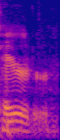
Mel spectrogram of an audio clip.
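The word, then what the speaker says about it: tarator: The second food I will be talking about is it's pronounced tartar, and it is a traditional Balkan dish.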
